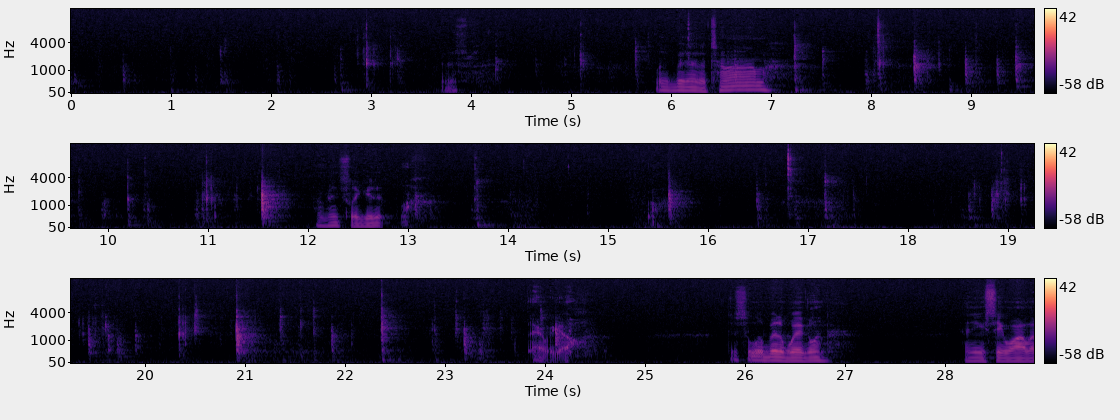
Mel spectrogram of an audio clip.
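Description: Metal engine parts click and tap softly as they are handled.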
